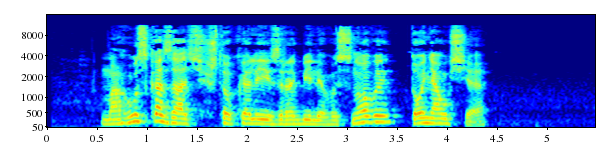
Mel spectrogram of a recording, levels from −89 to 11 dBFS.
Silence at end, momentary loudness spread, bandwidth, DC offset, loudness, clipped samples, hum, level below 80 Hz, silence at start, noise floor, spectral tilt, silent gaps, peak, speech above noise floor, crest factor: 1.1 s; 8 LU; 11.5 kHz; under 0.1%; -20 LUFS; under 0.1%; none; -60 dBFS; 0.55 s; -69 dBFS; -3.5 dB/octave; none; -2 dBFS; 48 dB; 22 dB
